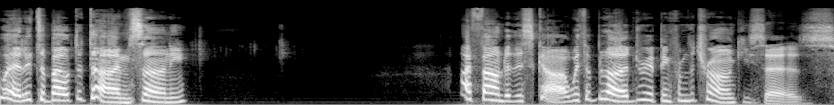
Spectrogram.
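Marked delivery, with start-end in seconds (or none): 0.0-7.5 put-on thick Italian accent, shrill, booming, loud, high. Retelling what an officer says in a recording, Officer Giuseppe's heavy Italian accent. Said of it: "in his heavy Italian accent".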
